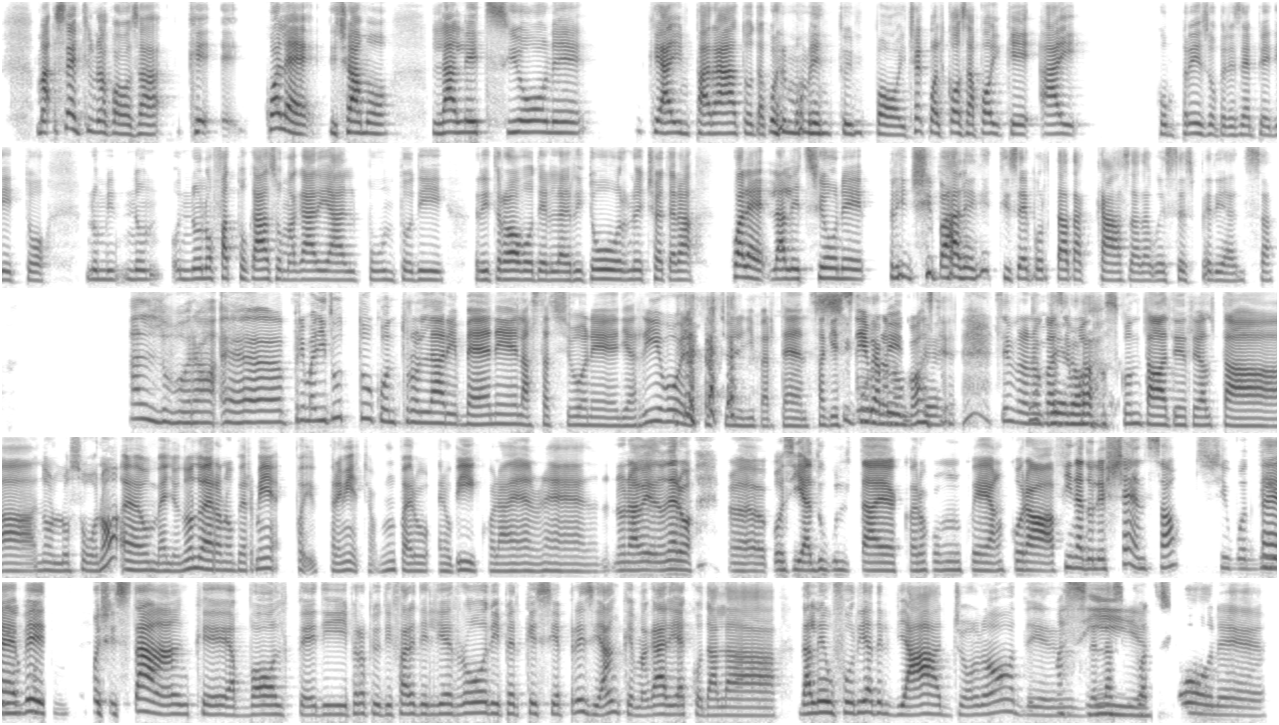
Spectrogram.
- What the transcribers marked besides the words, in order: laughing while speaking: "momento"; laughing while speaking: "principale"; laugh; laughing while speaking: "cose"; chuckle; laughing while speaking: "davvero"; "comunque" said as "omunque"; other background noise; "proprio" said as "propio"
- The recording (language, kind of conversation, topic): Italian, podcast, Raccontami di un errore che ti ha insegnato tanto?
- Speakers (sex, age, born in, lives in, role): female, 25-29, Italy, Italy, guest; female, 60-64, Italy, Italy, host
